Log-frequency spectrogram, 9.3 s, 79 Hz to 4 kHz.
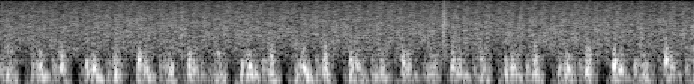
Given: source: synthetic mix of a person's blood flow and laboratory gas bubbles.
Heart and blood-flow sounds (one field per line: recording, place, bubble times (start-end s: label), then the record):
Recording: Doppler ultrasound of blood flow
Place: precordium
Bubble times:
no bubbles
From the record:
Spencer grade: 0 (complete lack of bubble signals)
